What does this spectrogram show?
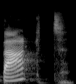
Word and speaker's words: backed: Just you need scratched in the past simple and backed in the past simple. Both of them are with the pronunciation of T. They're both ED, but it's pronounced T.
